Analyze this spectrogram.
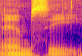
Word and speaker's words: MC: Well, I meant if his name was MC, but it's pronounced, you say it like the letters MC.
